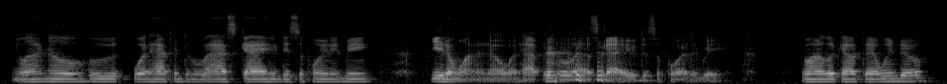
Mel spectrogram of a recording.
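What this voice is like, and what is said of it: Mafia gangster character voice. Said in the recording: “are you going to do a mafia voice? ... I don't recall if it was like straight gangster or mafia.”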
